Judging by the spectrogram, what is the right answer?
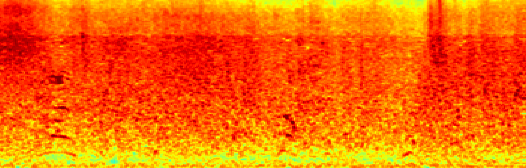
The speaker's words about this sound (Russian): Мощный поток выбрасывает людей из шахты в бункер.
